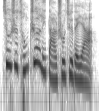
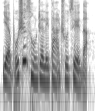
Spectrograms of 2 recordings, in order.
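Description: First: 这 lifted and held as the key word; 这 is the word that carries the question; stress on 这. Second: 是 stressed, with a lower, falling line. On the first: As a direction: lean on 这, asking if it came from right here. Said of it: "你说的那个死蛋儿". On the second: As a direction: stress 是 to deny the claim. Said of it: "大狼先生说". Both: Acted.

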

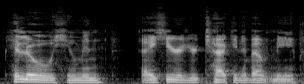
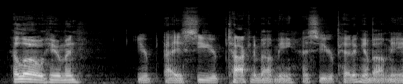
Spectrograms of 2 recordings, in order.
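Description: First: Lightly put-on pet voice, close to his own; [name]'s cat voice. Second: Said in the usual way. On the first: Speaking for the cat he's petting, light cat voice. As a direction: give the cat a voice, just slightly. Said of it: "my cat voice is kind of annoying". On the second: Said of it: "better than me just saying".

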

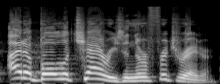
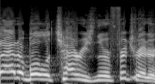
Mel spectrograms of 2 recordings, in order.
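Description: First: Put-on higher, fast Italian-accented quote. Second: Put-on much higher, quick Italian-accented complaint. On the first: Pastor retelling a comedian's story, Italian accent. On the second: Pastor imitating a comedian's husband, Italian accent. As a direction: lean into a comic Italian accent. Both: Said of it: "I'm trying to do my Italian accent".

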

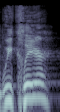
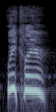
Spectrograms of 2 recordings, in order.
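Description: First: Firm, measured question; imitated tough dad insisting; threatening demand. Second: Very high, meek reply; mock-scared neighbor agreeing; intimidated little guy. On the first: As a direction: press for the answer firmly. Dad asking one more time. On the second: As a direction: squeak it back timidly. Intimidated little dad answering again.

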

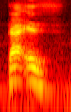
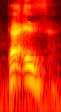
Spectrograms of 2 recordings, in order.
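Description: Both takes have the same delivery.

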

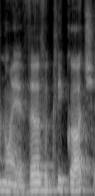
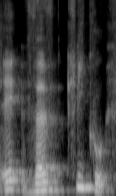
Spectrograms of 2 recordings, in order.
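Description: First: Clicquot ending in a sounded T, the wrong way; wrong pronunciation. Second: Clicquot as kli-KO, T silent, said slowly; correct pronunciation. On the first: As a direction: show the mistake with a hard T on Clicquot. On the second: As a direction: give the right Clicquot, no final T. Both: Shown as a demonstration.

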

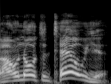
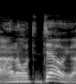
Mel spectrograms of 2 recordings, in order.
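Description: First: Pitched up, playful no-apology; higher mock shrug. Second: Said in the usual way. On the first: Shown as a demonstration. Shrugging to podcast listeners, higher and cheeky. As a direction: lift the repeat into a cheeky shrug. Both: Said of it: "I'm sorry".

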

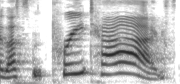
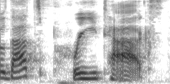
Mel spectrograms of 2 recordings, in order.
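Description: First: PRETAX drawn out high, rising well above usual; exclaimed correction. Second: PRETAX stretched out slowly at usual pitch; a measured, drawn-out PRETAX to make the point; emphatic reminder. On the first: Acted. Correcting people who forget about taxes, exclaimed correction. Exclaims how salary sounds before tax. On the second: Retold or imitated. Telling people about their pay, emphatic reminder. Quotes own reply about salaries.

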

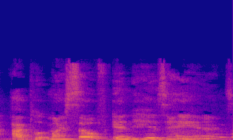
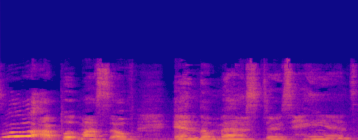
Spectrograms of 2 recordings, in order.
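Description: First: Said in the usual way. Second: Louder with a laugh in the voice; Ooh, I put myself in the master's hands, louder with a laughing cry; joyful cry. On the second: Real, not acted. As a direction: overcome with joy, nearly crying.

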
